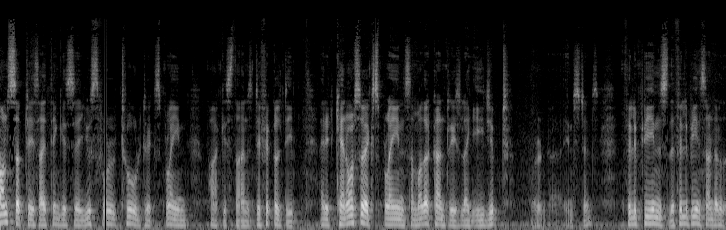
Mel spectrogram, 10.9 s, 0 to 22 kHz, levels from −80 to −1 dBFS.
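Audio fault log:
1.56 to 9.64 s: gap at a join of encoded pieces, at 1.56 s (27.5 ms), then 3.59, 5.60, 7.62 and 9.64 s (16 ms each), every 2 s. Untrimmed encoder delay and end padding leave brief, smeared silences before the sound resumes mid-flow.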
